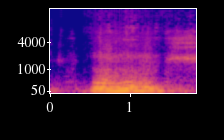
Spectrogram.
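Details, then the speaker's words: Suzuki Samurai under restoration, front end raised, front wheels turned: deep droning groan swells about a second while turning, vibrating whole dash; recurring steering vibration, previously eased by spraying something in, cause unconfirmed. "it's like a vibration when you're turning the wheel vibrates the whole dash and everything and it was doing that before and I fixed it by spraying something in there"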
